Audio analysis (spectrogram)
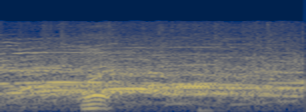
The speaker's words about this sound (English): That's the first time that's been applauded anywhere near Boston. Like we're in Brooklyn as a sold out crowd. It's like people are cheering for a Ray of Frost spell.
